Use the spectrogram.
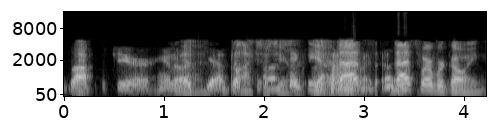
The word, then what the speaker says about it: Gloucestershire: Gloucestershire. Gloucestershire.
